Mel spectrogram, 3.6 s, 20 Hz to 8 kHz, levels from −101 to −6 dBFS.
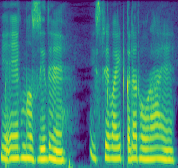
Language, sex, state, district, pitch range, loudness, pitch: Hindi, female, Uttar Pradesh, Saharanpur, 180-200 Hz, -13 LUFS, 190 Hz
